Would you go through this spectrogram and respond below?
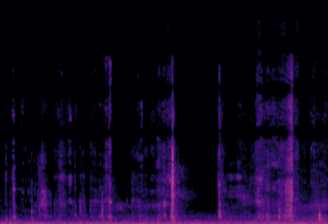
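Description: Scissors snipping card stock for a Halloween treat box, a few quiet crisp snips and rustles spaced irregularly over faint background noise, no talking.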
